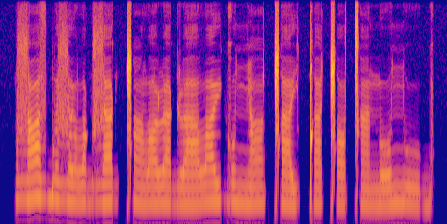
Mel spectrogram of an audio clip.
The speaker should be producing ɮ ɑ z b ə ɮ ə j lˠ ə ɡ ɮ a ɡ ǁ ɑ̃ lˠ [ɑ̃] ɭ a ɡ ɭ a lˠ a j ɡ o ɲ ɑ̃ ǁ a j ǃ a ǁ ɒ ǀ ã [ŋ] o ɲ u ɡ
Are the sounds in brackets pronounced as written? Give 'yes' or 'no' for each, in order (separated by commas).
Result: no, no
